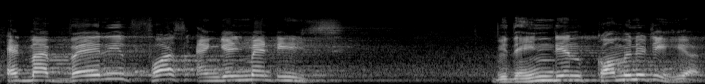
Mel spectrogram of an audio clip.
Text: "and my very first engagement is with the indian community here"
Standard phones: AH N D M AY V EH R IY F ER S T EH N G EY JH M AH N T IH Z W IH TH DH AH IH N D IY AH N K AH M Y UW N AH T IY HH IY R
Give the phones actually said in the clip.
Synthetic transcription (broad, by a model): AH N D M AY V EH R IY F ER S T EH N G EY JH M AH N T IH Z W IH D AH IH N D IY AH N K AH M Y UW N AH T IY HH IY R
